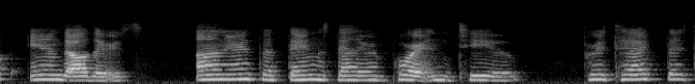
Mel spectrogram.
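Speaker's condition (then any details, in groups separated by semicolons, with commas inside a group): Cerebellar ataxia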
